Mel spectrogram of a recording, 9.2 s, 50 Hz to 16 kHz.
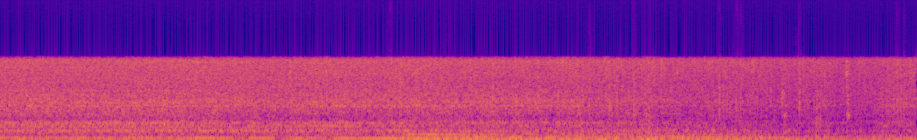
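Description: Honda S2000's 2.0-litre four-cylinder engine running steadily, heard from inside the cabin along with road noise.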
